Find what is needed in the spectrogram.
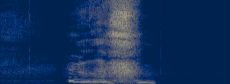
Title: some dusty sneezes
